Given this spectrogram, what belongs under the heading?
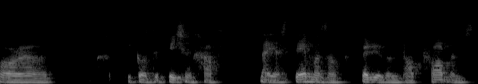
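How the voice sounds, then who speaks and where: A man with a non-native accent speaks at a moderate pace. His tone is dark and mellow, and somewhat breathy. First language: not English. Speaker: dental technician lecturer. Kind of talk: lecture.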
